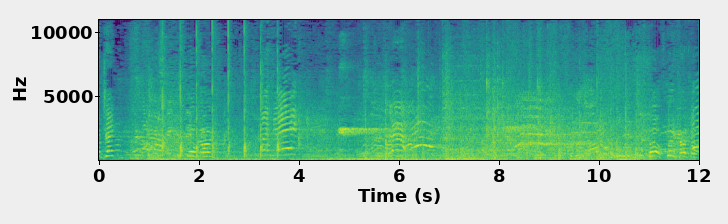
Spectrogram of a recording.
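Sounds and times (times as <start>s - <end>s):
high whistle-like tone: 4.8s - 5.6s.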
